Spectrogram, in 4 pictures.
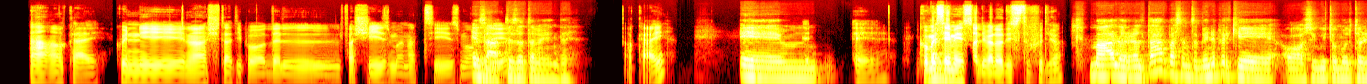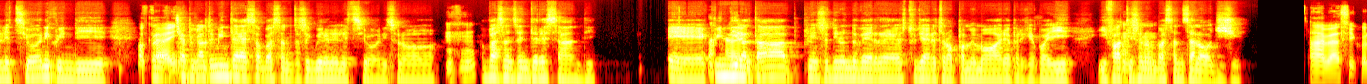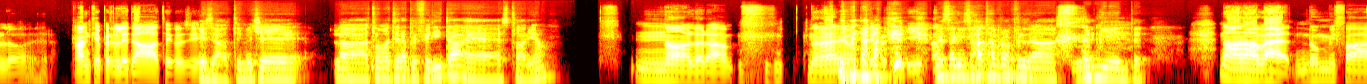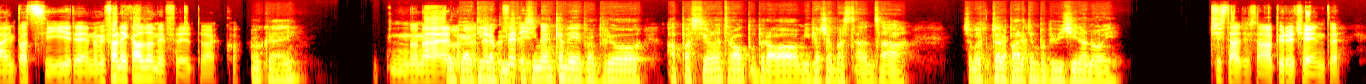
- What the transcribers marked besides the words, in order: tapping; laughing while speaking: "studio?"; other background noise; "cioè" said as "ceh"; chuckle; "proprio" said as "propio"; chuckle
- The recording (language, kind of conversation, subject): Italian, unstructured, Quale materia ti fa sentire più felice?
